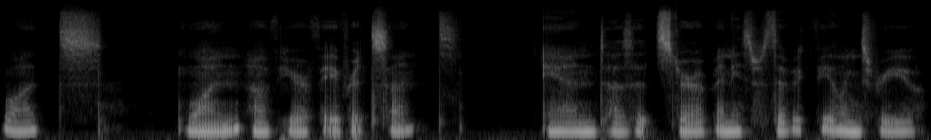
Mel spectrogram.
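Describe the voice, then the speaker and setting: A woman playing a reserved, gently teasing cupid roommate in an intimate audio roleplay, speaking softly and breathily in a dry, measured way. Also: fairly low pitch, flat delivery, vocal fry, husky, heavily acted. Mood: reserved, thoughtful. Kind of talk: intimate roleplay audio drama, addressing the listener.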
